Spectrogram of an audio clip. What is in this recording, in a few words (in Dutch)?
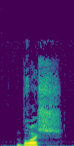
"broche", Dutch; sieraden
